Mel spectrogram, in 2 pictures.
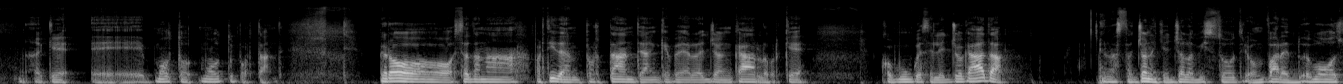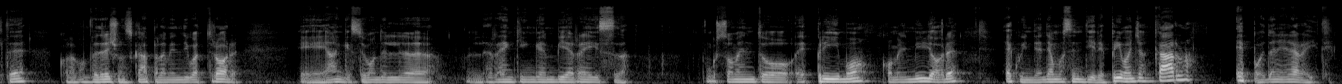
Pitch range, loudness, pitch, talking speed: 105-125 Hz, -25 LUFS, 115 Hz, 140 wpm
